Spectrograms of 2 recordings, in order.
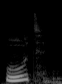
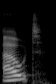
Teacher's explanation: After the great vowel shift, we get these long oos going to ow in modern English.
